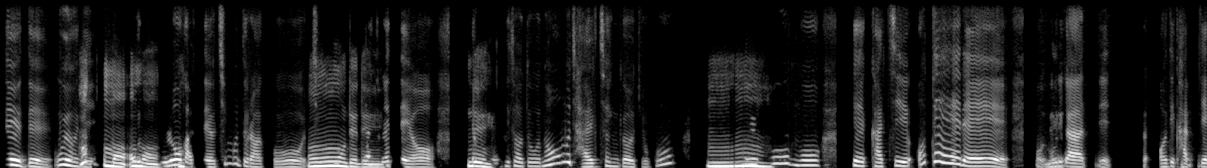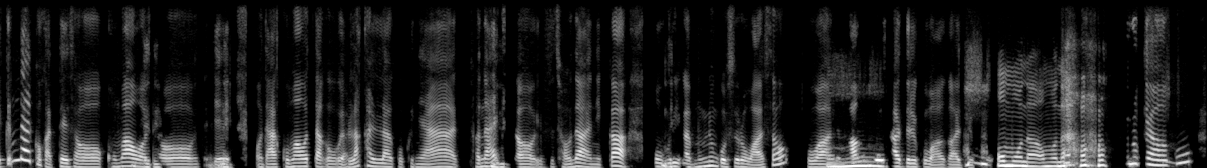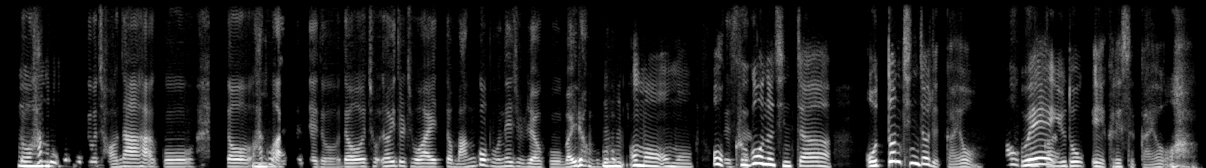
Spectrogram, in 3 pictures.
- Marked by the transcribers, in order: gasp; distorted speech; gasp; laugh; other background noise; laughing while speaking: "막 이러고"; laugh
- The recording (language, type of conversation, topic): Korean, podcast, 가장 기억에 남는 여행은 무엇인가요?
